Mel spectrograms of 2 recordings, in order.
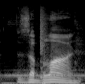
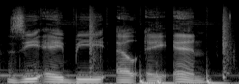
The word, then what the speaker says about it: Zablan: And Zubland, if you Google it, there's two different ways that it's spelt. The way we name the song, it's Zubland, Okay. Zubland. The beach is actually named Zablan, Zablan, and it's named after the family that lived right there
